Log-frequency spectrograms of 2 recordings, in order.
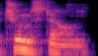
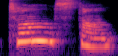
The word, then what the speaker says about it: tombstone: t o n e but you don't say the b so Tombstone Tombstone and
